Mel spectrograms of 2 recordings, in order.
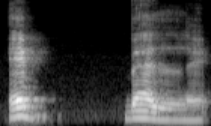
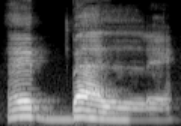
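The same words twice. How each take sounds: First: The voice stops before an overlong doubled B. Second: The B is doubled only very slightly, flowing on. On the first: The speaker calls it wrong. "We don't say e belle. See where I stopped. That's too much" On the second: The speaker calls it right. "So very softly, we would say e belle. Not too much"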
